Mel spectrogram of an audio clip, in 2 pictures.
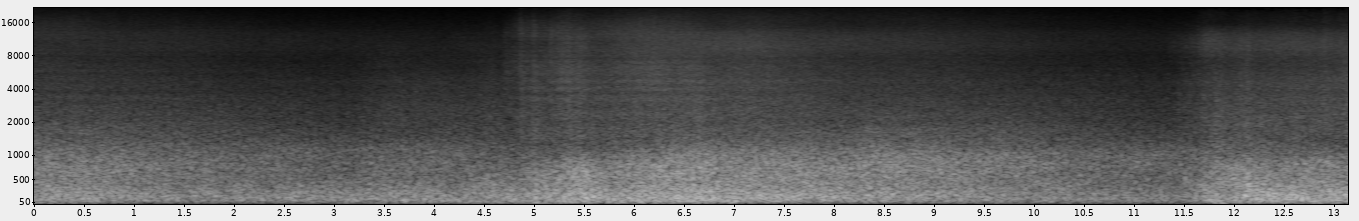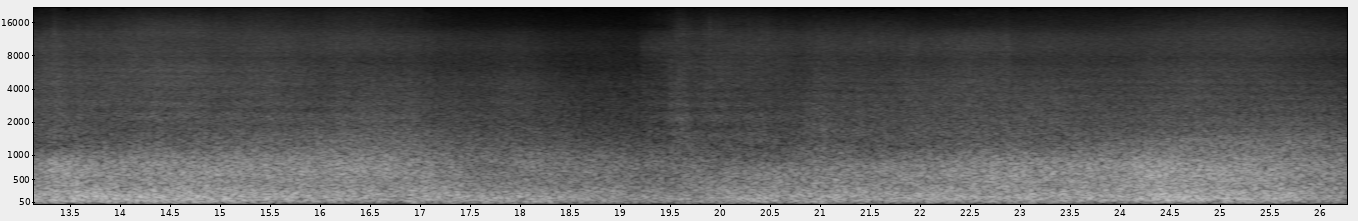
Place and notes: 河溝尾, 太麻里鄉 Taitung County - the waves
At the beach, Sound of the waves
Zoom H2n MS+XY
